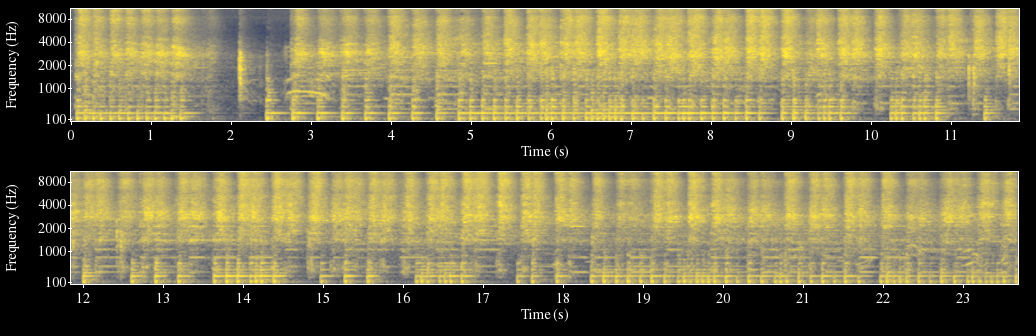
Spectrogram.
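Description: Chinese lion dance percussion: a large drum and crashing cymbals playing a fast, continuous beat. It breaks off briefly about two seconds in.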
